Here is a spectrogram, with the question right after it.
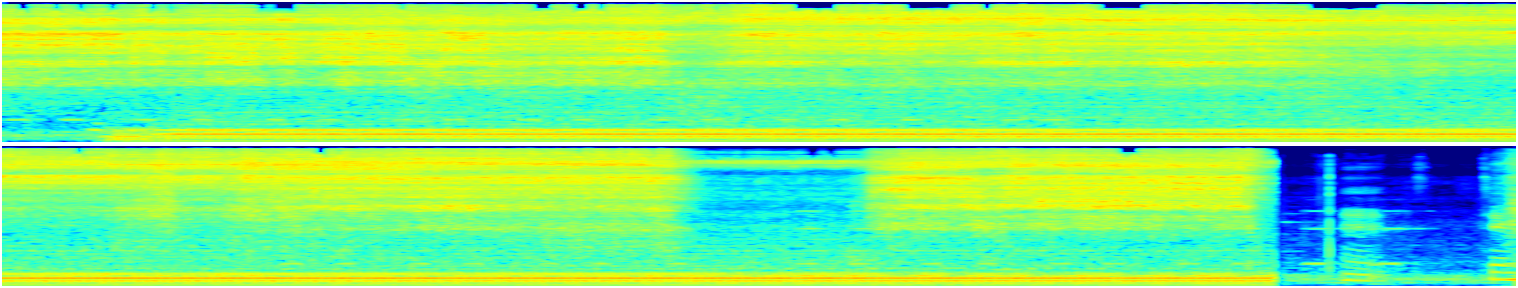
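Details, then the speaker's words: Dog (Maya) with heavy tartar and reddened gums, polishing after dental scaling: steady high motor whine with hiss for about fourteen seconds, then stops; dental polisher running. "Şimdi polisaj yapıyoruz. cilalama daha uzun süre kalsın"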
